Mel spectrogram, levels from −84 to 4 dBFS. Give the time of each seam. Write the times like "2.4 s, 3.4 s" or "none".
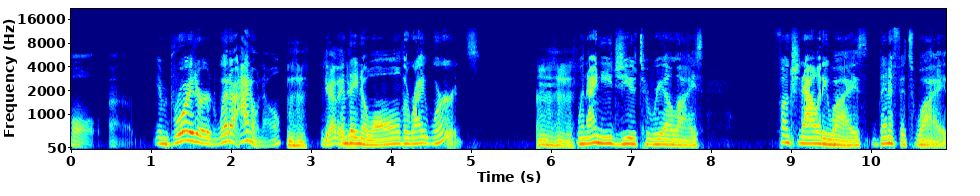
3.1 s, 5.8 s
